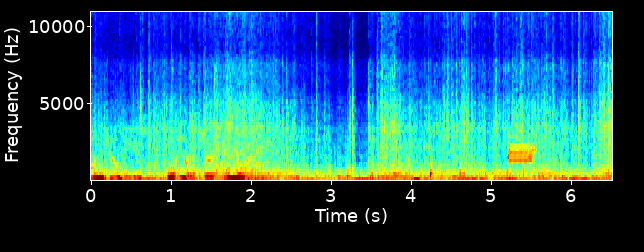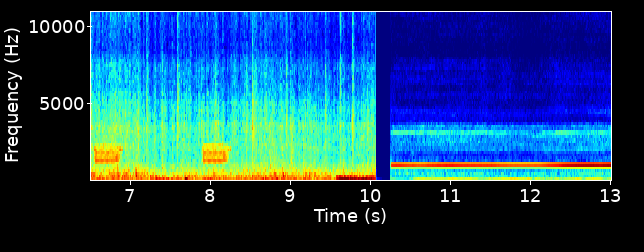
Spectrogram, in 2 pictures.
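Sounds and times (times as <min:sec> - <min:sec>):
low hum: 0:09.5 - 0:11.7.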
